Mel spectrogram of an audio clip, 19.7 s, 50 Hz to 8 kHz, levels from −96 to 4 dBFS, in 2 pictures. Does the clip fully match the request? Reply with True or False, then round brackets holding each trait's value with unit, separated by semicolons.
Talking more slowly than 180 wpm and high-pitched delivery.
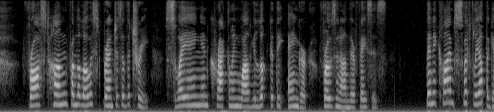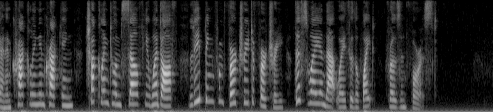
True (165 wpm; 235 Hz)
